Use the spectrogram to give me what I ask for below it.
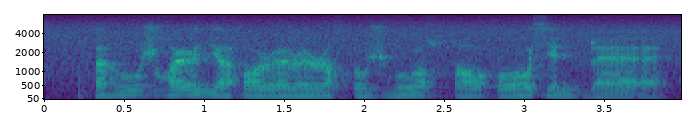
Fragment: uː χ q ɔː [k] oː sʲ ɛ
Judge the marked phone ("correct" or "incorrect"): incorrect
